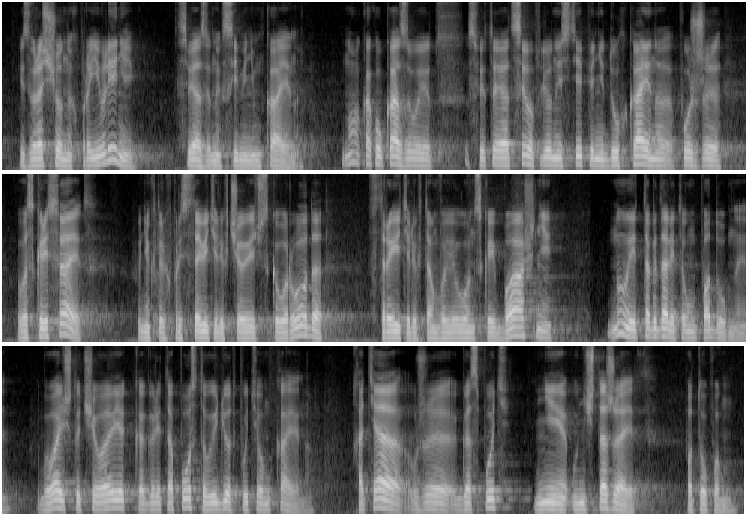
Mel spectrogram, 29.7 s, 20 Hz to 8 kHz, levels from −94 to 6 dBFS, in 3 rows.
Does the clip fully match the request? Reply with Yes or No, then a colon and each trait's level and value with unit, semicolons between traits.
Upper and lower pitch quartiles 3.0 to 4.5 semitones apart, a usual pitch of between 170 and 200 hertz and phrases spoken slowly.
No: average, 3.7 semitones; low, 120 Hz; slow, 100 wpm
